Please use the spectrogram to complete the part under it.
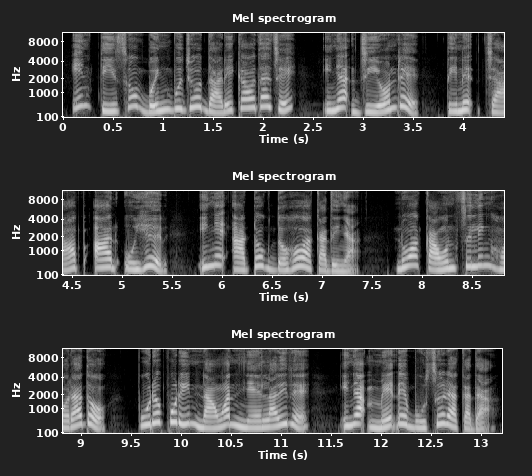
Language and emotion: Santali, surprised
